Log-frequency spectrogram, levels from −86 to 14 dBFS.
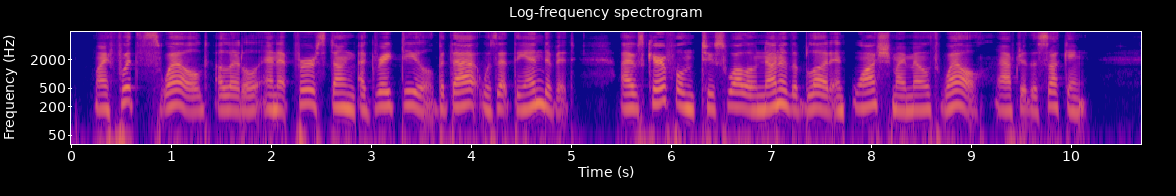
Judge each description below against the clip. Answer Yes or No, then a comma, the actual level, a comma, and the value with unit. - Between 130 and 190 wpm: No, fast, 205 wpm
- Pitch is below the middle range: No, high, 190 Hz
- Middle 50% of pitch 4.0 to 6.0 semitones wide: No, average, 2.9 semitones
